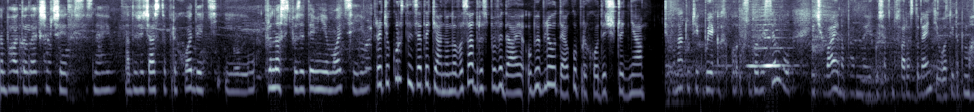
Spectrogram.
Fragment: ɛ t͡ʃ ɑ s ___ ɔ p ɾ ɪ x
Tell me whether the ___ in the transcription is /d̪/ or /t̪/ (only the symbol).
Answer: t̪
